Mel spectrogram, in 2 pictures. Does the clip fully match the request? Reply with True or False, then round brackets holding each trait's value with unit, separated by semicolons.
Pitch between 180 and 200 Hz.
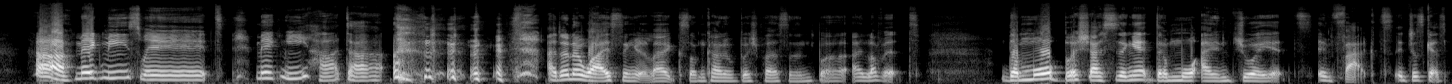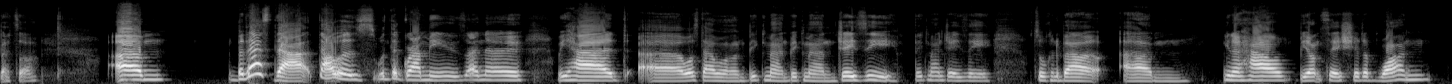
True (190 Hz)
